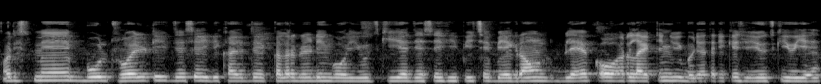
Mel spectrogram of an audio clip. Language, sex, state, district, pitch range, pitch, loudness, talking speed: Hindi, male, Rajasthan, Bikaner, 155-170 Hz, 165 Hz, -18 LUFS, 205 wpm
